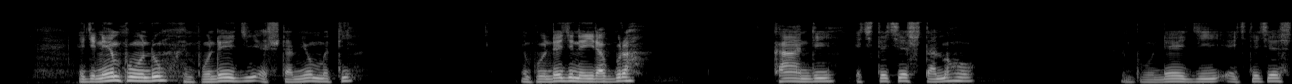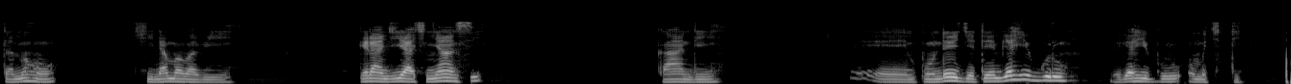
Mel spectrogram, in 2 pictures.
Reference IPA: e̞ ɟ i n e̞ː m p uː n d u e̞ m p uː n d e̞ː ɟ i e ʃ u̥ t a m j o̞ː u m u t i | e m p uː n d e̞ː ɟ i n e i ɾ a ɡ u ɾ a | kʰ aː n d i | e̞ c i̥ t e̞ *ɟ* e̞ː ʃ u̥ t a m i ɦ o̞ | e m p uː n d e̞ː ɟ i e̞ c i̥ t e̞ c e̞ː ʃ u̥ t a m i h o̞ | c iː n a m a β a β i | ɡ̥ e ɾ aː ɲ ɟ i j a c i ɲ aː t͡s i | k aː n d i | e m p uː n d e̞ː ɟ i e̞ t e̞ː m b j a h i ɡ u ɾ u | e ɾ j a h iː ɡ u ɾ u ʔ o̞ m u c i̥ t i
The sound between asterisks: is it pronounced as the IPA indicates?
no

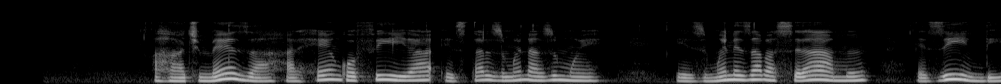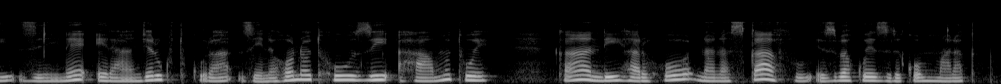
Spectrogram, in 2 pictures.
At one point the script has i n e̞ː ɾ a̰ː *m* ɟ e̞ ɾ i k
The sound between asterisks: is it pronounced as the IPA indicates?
no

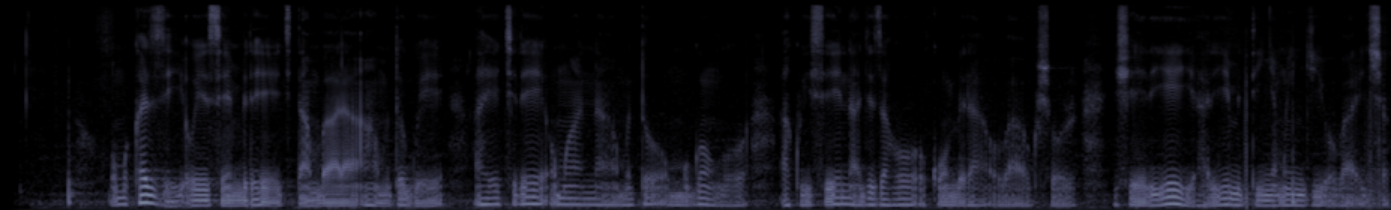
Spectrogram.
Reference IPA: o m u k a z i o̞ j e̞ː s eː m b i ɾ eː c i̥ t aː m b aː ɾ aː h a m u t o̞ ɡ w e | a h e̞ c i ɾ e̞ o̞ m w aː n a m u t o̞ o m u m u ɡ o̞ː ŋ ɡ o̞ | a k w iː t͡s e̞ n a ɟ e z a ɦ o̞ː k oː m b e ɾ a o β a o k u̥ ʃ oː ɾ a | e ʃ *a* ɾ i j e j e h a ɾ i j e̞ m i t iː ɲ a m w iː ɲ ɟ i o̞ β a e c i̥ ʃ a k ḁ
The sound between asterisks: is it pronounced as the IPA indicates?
no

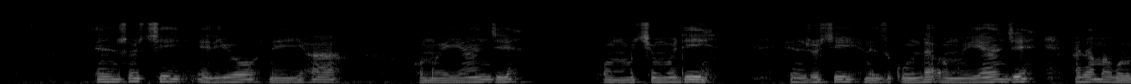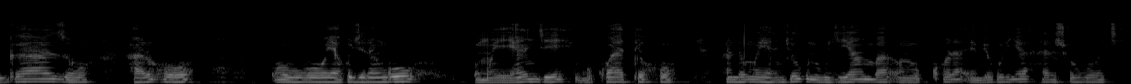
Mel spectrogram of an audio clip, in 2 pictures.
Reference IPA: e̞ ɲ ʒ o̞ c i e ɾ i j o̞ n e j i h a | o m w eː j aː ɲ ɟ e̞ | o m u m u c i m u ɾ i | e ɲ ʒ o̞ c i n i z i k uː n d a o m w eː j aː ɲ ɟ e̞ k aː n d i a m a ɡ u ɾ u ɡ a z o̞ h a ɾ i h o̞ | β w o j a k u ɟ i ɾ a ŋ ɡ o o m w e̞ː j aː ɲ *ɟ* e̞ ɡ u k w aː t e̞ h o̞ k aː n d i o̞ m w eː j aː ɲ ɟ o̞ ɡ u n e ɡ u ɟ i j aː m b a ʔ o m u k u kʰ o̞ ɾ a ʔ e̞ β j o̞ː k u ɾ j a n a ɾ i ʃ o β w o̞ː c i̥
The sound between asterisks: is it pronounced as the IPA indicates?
yes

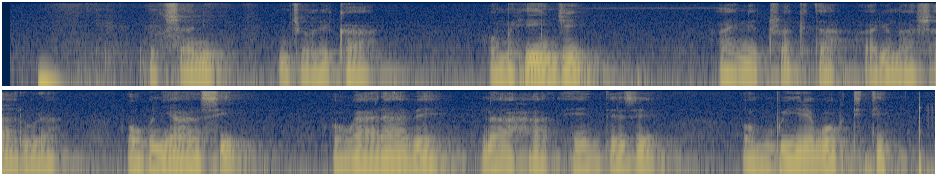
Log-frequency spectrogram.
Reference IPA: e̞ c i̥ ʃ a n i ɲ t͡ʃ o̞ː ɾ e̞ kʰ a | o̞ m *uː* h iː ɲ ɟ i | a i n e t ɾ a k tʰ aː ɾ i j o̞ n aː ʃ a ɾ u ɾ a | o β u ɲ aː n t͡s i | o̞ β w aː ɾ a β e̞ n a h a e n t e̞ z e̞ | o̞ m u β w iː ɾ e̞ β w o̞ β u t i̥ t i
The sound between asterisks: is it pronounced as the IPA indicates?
no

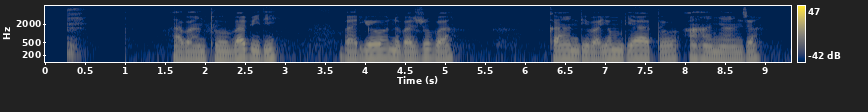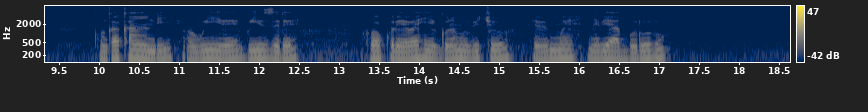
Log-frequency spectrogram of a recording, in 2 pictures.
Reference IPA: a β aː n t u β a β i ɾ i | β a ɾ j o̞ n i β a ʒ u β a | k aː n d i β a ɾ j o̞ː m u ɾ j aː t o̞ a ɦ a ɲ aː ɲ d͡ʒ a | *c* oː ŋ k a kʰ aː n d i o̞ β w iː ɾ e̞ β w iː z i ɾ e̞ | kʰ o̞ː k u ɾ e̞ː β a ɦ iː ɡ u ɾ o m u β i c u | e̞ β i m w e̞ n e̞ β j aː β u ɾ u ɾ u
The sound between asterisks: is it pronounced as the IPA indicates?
no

